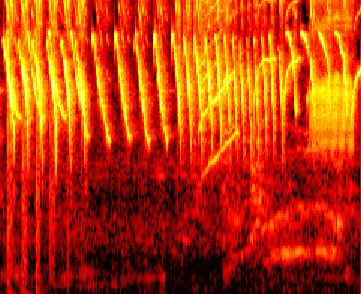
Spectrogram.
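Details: Canaries in a duel, sweet long-rolling song: loud falling notes in quick succession, faster trilled downsweeps, ending in a buzzy roll with faint lower tones beneath.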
